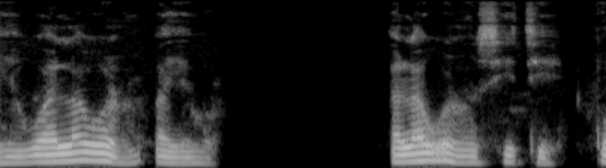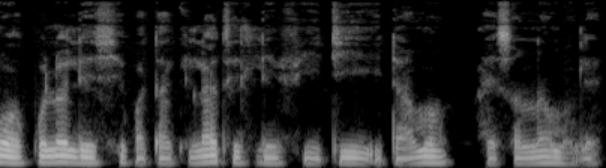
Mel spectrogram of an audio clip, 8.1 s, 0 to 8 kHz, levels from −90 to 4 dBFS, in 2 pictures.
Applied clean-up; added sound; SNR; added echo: none; none; none; none.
